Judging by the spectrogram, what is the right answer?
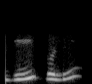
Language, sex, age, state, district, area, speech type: Hindi, female, 18-30, Uttar Pradesh, Bhadohi, urban, conversation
